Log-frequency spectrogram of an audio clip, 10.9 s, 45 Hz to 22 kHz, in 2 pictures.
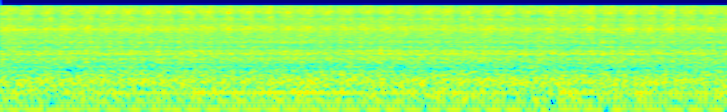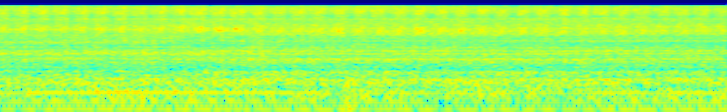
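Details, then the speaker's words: Hyundai Getz after a general overhaul, with its damaged, loose sprocket fixed and compression at 120–130: a steady, even idle with a smooth low hum and no knock or misfire. The engine sounds healthy. "So ayun guys ah okay na yung ano na natin hyundai gats na general overhaul"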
